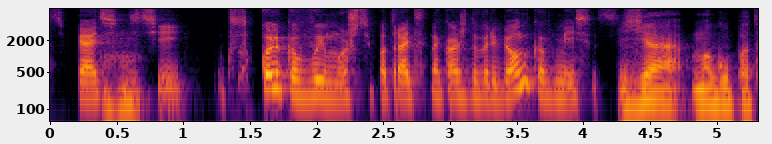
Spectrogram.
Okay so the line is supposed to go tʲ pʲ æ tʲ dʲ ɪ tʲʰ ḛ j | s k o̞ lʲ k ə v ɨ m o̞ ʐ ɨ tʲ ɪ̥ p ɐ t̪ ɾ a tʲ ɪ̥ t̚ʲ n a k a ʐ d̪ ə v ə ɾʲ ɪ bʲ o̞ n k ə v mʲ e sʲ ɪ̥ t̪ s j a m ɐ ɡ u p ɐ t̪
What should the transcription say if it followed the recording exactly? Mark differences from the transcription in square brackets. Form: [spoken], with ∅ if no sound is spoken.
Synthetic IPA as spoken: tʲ pʲ æ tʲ dʲ ɪ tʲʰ ḛ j | s k o̞ lʲ k ə v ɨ m o̞ ʐ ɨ tʲ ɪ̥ p ɐ t̪ ɾ a tʲ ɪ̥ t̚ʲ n [ɐ] k a ʐ d̪ ə v ə ɾʲ ɪ bʲ o̞ n k ə v mʲ e sʲ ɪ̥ t̪ s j a m ɐ ɡ u p ɐ t̪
